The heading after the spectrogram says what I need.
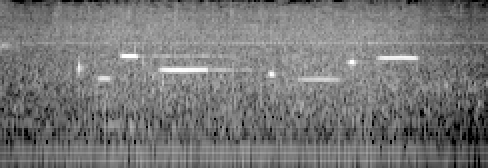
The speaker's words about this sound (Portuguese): Olha que cachoeira maravilhosa. Vamos continuar nossa conversa sentado aqui nessas pedras, contemplando essa paisagem maravilhosa e essa sinfonia linda entre a água, os pássaros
